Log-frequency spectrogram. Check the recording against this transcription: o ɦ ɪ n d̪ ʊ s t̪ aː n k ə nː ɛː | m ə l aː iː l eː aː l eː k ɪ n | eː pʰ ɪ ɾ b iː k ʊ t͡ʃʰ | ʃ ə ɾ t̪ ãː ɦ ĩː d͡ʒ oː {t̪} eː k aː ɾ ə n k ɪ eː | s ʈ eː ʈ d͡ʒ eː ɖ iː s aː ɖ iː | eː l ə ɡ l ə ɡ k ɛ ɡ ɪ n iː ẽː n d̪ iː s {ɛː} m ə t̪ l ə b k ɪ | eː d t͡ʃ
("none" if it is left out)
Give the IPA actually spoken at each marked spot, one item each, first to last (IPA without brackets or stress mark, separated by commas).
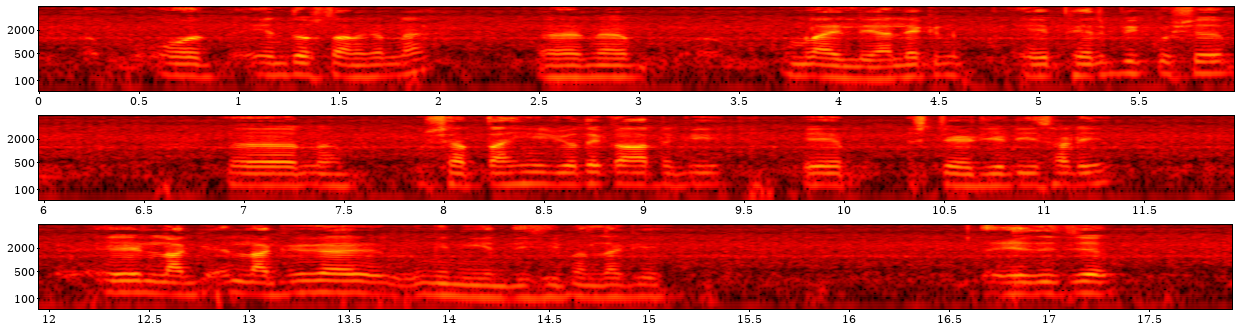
d̪, iː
